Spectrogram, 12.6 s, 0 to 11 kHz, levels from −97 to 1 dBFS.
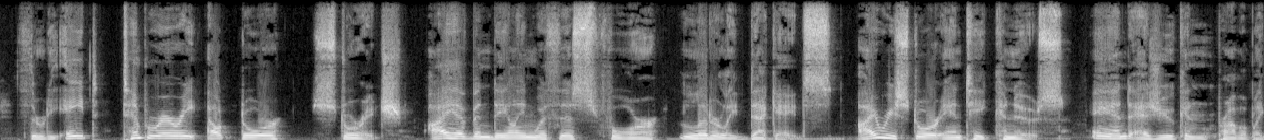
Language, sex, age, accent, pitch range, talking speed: English, male, 50-69, American, 110-150 Hz, 105 wpm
